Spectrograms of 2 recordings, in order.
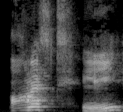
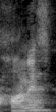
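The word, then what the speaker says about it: honest: অনেস্টলি, এটা হনেস্ট না, অনেস্ট, জি।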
